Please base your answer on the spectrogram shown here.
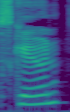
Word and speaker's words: Scone: the scone of scoon but skoon is spelled scone scone scone or scoon yeah so anyway everyone says scone and I will not say scone so he he's like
